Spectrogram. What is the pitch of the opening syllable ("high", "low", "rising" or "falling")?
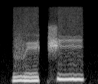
low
